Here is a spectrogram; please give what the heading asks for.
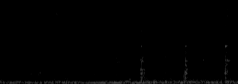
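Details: Hummer H3 water pump, removed, turned by hand: soft, uneven ticking and gritty patter from a worn-out bearing.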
